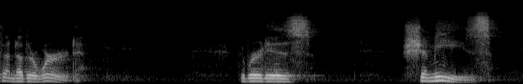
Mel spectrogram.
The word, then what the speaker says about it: chemise: The word is chemise. Chemise, got it.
